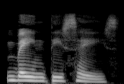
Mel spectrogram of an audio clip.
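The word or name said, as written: veintiséis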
